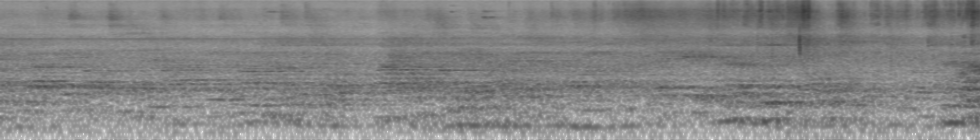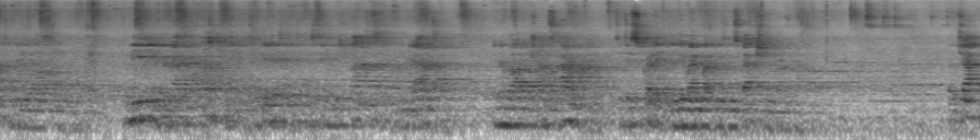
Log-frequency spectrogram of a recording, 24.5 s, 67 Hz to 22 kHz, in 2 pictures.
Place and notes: TAIPEI FINE ARTS MUSEUM - soundwalk
walking in the MUSEUM, Sony PCM D50 + Soundman OKM II, Best with Headphone( SoundMap20120929- 21)
信義區, 台北市 (Taipei City), 中華民國, 29 September 2012, 14:52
